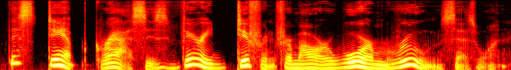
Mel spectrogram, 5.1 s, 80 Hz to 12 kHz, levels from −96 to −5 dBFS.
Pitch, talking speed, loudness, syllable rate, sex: 175 Hz, 140 wpm, -18 LUFS, 3.5 syllables/s, female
